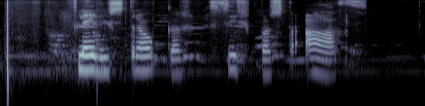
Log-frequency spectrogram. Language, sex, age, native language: Icelandic, female, 7, Icelandic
